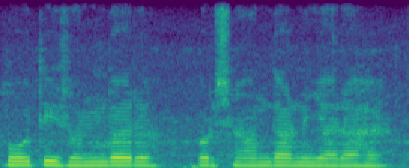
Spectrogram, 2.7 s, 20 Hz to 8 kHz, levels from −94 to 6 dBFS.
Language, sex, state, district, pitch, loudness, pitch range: Hindi, male, Punjab, Fazilka, 175 Hz, -15 LUFS, 170-180 Hz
